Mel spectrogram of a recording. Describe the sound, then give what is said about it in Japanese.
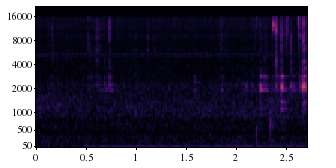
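A few soft clinks of ice against glass near the end, light and brief, after a stretch of quiet hiss with no talking, as someone at home drinks, sipping blend tea now and then. “今もだからこれね、氷の音するから。”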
